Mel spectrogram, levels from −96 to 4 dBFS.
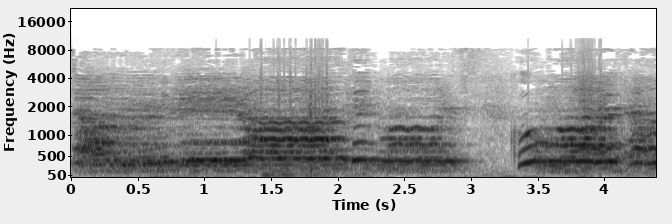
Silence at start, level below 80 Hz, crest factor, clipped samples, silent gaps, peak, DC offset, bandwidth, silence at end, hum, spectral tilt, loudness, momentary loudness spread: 0 s; -40 dBFS; 10 dB; 0.4%; none; 0 dBFS; under 0.1%; 8.6 kHz; 0 s; none; -7 dB/octave; -11 LUFS; 7 LU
